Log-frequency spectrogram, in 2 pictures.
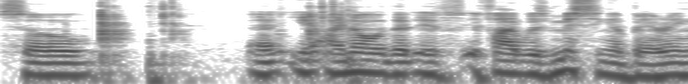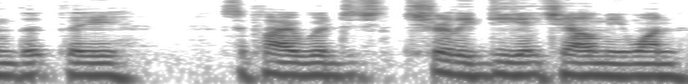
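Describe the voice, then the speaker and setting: A man talks at a moderate pace and medium pitch. His voice is somewhat breathy. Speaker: DIY hobbyist building a CNC machine. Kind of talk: casual tutorial. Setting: small home workshop. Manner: halting.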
